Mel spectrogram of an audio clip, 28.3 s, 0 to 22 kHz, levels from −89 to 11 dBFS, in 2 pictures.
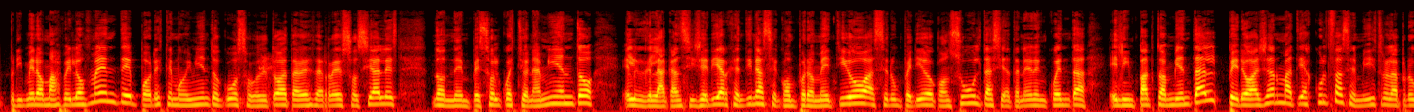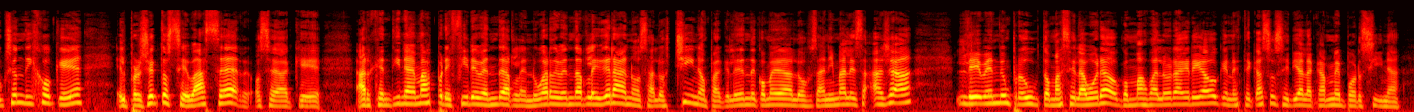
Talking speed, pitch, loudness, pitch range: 210 wpm, 185 Hz, -22 LUFS, 170-215 Hz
